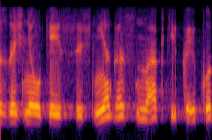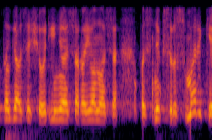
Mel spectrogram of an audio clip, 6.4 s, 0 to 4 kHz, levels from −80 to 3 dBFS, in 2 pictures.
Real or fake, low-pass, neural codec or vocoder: real; 3.6 kHz; none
